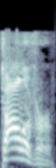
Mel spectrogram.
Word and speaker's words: Taliaferro: And he spelled his name Taliaferro, but it's pronounced Tolliver, from what I was later told.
